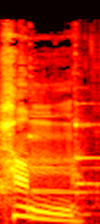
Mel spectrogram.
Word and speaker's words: Hum: Hum, Croatia. I believe that's how you pronounce it. It's H-U-M, so Hum, Croatia, is the smallest town in the world.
